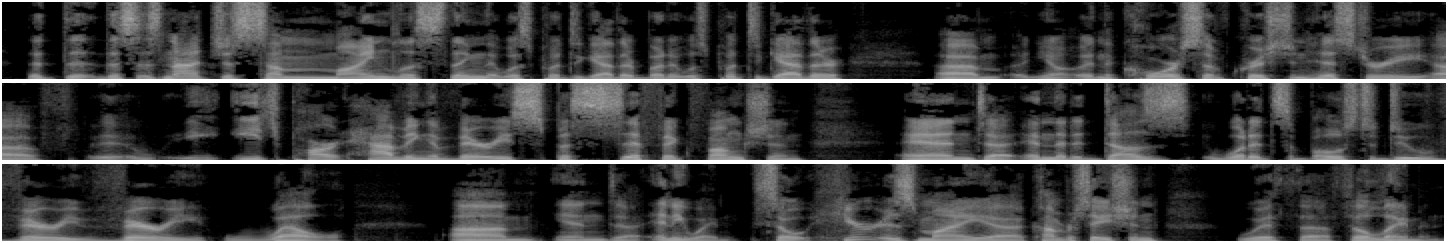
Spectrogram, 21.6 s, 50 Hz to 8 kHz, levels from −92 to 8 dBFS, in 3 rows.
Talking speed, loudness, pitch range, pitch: 170 wpm, -32 LUFS, 115-145 Hz, 130 Hz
